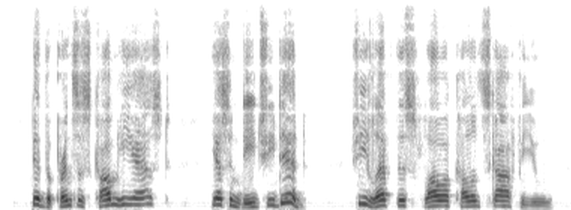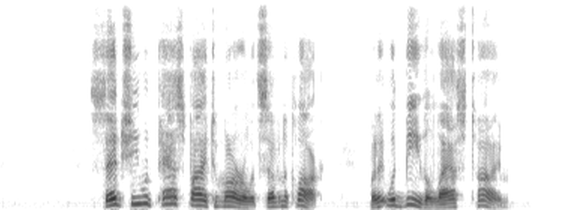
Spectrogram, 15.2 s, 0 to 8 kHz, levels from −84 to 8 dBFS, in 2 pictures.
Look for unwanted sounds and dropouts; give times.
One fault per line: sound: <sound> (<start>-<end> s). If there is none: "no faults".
no faults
